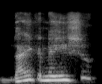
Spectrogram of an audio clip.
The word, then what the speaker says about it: Dankanisha: And I asked her how did she pronounce it because I was looking at her ID. And she said, Dankanisha.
